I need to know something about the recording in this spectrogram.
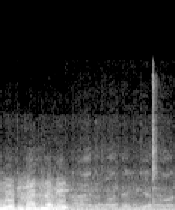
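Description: A man shouts loudly nearby.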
